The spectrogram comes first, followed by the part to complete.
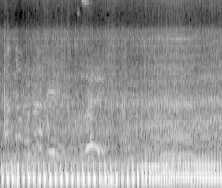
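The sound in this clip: A motorcycle rickshaw engine runs with a rapid, even, low-pitched throb that holds steady throughout, with faint voices over it.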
